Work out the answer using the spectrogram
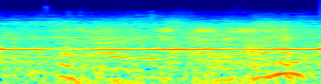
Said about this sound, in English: So it's probably someone probably just pulled the alarm.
